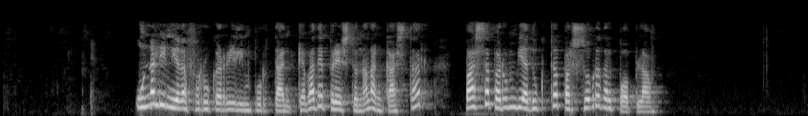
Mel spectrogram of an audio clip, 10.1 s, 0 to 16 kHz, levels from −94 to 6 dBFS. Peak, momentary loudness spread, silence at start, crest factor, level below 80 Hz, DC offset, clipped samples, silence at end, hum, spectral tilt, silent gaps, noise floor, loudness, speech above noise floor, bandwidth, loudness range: -2 dBFS; 9 LU; 1.7 s; 20 dB; -64 dBFS; under 0.1%; under 0.1%; 1.9 s; none; -6 dB/octave; none; -81 dBFS; -20 LUFS; 62 dB; 7.8 kHz; 3 LU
